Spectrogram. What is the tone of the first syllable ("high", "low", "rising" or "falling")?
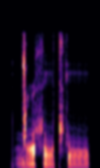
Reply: falling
